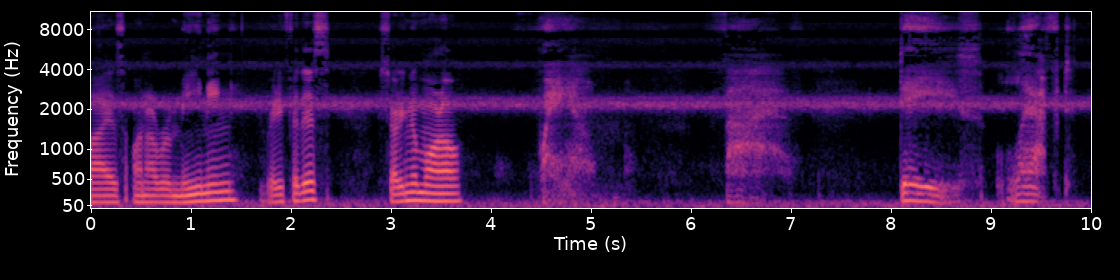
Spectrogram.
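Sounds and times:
night insects chirping: 0.0 - 10.0
breathy spoken word: 4.4 - 5.5, 6.1 - 9.8.

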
